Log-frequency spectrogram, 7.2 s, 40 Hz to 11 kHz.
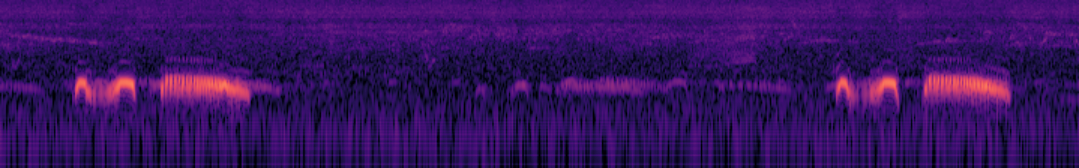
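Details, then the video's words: Bassy single-kuk call of a forest spotted dove. Two phrases about five seconds apart, each a quick quavering double note followed by a long, rich coo. Fainter distant cooing and soft background whistles are heard between them. "PIKAT AJARAN T4KUT MENDENGAR SUARA TEKUKUR INI‼️SUARA BESAR NGEBASS"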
